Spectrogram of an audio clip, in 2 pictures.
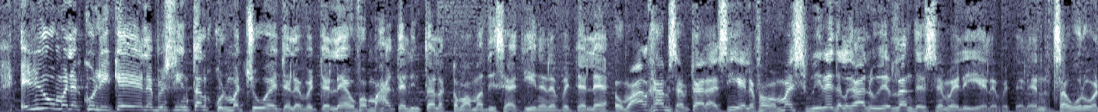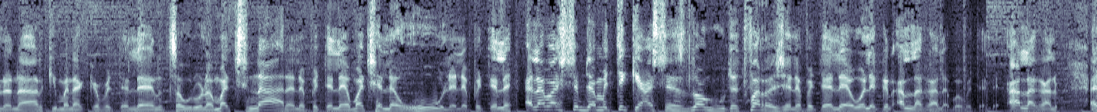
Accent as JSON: {"language": "Arabic", "town": "Mecca", "region": "Makkah Province", "country": "Saudi Arabia", "said": "ترى تفضل فتلي، انا اصلي من مكه المكرمه"}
